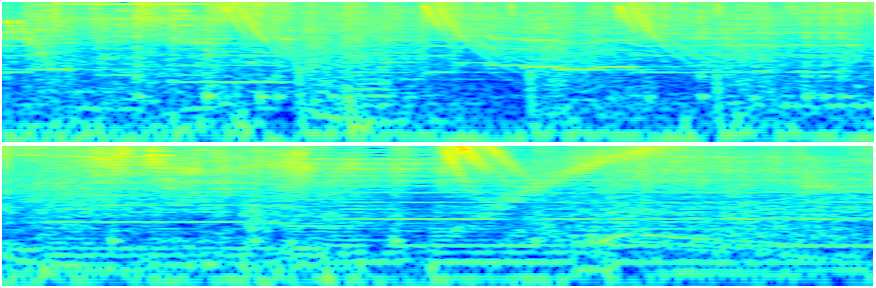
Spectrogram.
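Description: Upbeat cartoon soundtrack music for a robot-car transformation sequence, overlaid with mechanical clanks and several sweeping whooshes that fall and later rise in pitch.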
